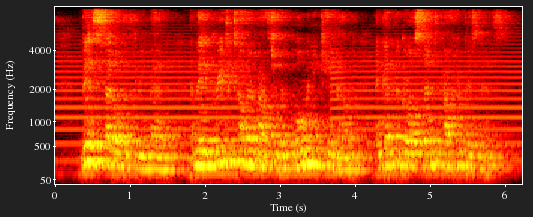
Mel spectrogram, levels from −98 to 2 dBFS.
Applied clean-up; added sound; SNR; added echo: none; Trumpet; 17 dB; reverberation time 1.1 s.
